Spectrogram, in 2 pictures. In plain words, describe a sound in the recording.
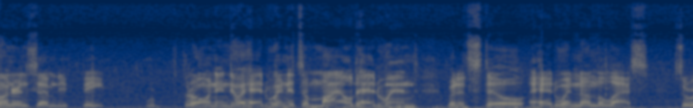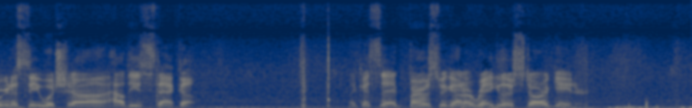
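A man speaks calmly and clearly close by, outdoors.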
